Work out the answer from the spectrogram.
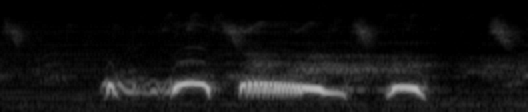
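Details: One full song phrase of a spotted dove used to provoke rival wild males: fast broken hoots, a sustained coo that slides down, then a brief arched last coo, in a quiet setting.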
